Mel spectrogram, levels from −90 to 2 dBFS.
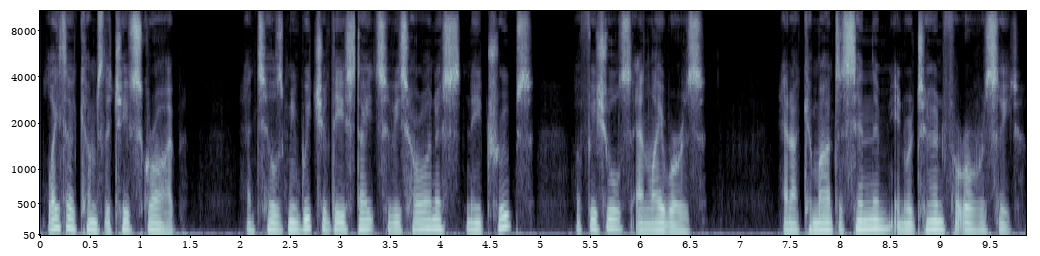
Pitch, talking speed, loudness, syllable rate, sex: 115 Hz, 190 wpm, -20 LUFS, 5.7 syllables/s, male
